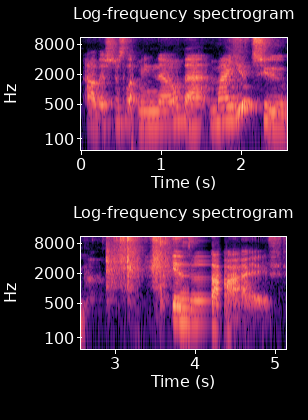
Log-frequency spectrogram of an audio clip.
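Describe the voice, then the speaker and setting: Speaking slowly in a voice on the low side, a middle-aged Brooklyn woman gives oracle card readings on a live stream. She's chatty, welcomes viewers warmly, and often breaks into hearty laughter. The audio is roomy, with a little hiss or hum.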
